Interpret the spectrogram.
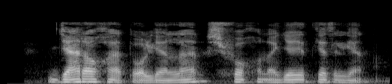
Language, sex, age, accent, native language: Uzbek, male, 18-24, Xorazm, Uzbek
